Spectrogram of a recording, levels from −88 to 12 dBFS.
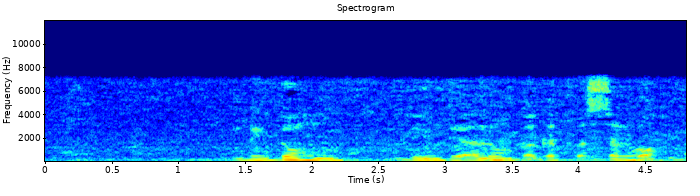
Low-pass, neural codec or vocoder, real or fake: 7.2 kHz; codec, 16 kHz, 8 kbps, FreqCodec, larger model; fake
